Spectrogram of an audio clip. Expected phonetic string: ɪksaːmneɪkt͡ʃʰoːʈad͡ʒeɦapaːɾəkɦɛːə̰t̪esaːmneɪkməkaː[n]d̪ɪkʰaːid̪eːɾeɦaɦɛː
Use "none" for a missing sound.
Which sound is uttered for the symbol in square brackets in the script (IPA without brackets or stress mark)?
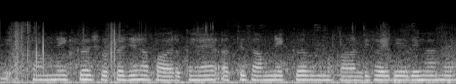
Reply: n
